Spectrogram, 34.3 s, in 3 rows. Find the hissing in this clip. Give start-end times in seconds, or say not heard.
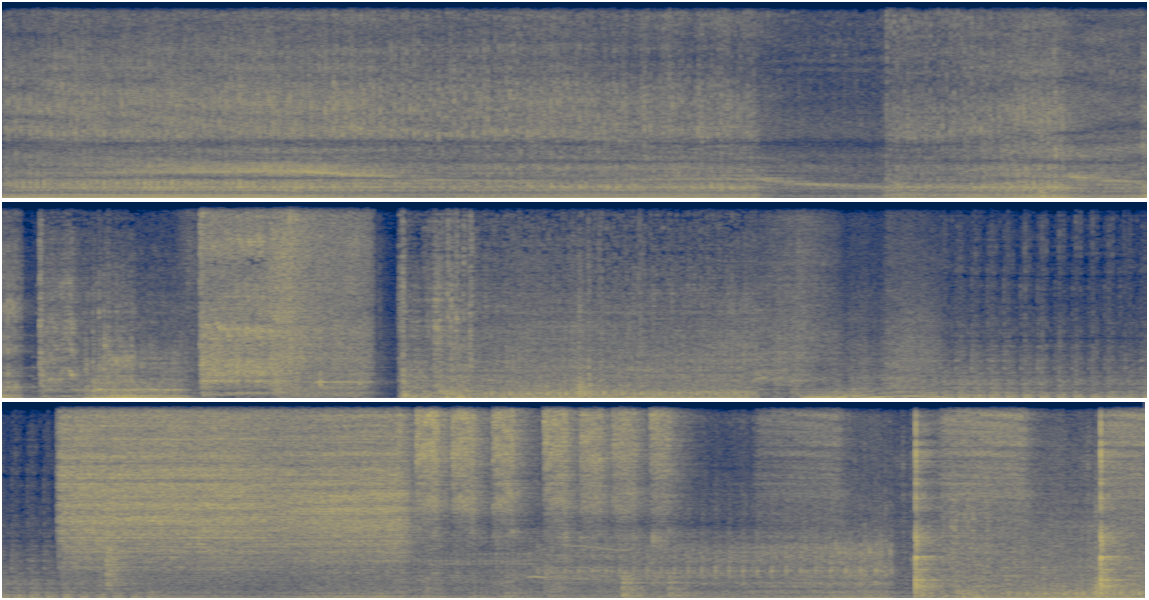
23.4-34.3.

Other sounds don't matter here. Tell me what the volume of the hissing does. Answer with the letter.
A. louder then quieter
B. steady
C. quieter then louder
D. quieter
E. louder
C.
